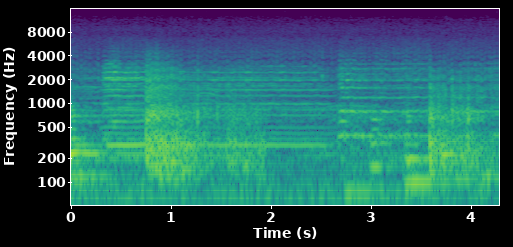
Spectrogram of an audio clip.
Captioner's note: gunshots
